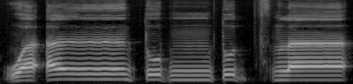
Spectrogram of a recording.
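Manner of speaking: Wa antum tutla slow, mim said clearly. Shown as a demonstration. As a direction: chant it long with a clear mim. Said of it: "Mimnya ini dibaca dengan jelas".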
